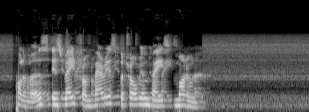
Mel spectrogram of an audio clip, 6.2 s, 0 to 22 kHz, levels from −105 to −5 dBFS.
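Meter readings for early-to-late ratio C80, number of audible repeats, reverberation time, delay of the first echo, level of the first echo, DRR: no reverb audible, 1, no reverb audible, 174 ms, −16.5 dB, no reverb audible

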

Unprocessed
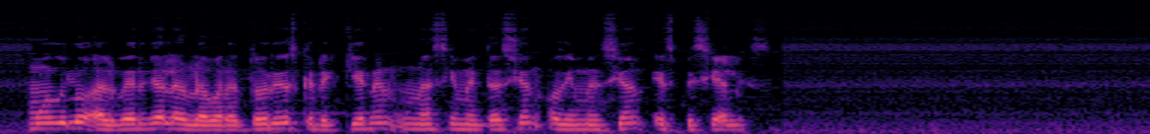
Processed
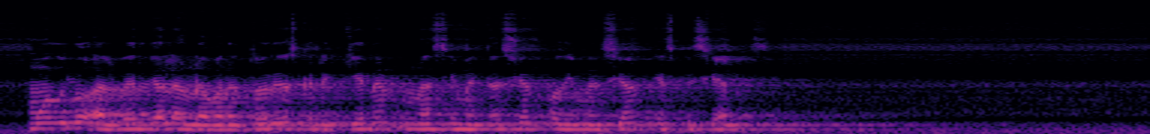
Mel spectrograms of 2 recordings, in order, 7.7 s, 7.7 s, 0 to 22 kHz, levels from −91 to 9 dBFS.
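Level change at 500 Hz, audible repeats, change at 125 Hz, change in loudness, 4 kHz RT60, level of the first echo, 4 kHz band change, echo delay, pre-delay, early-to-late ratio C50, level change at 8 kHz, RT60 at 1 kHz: −12.0 dB, 1, −0.5 dB, −8.5 dB, 1.4 s, −17.5 dB, −5.5 dB, 155 ms, 4 ms, 8.5 dB, −2.5 dB, 2.4 s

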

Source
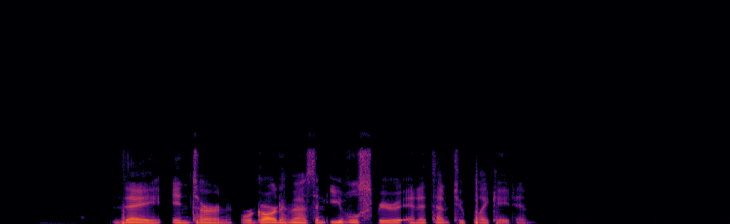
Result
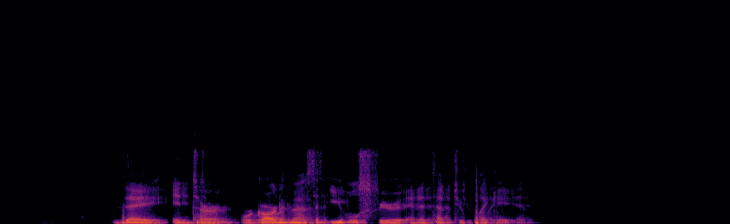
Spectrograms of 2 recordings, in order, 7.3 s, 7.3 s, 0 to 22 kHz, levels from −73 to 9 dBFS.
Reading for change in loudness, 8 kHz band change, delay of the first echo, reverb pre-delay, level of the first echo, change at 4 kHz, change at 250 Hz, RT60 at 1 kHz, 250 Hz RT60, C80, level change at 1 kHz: −3.5 dB, can't be measured, 41 ms, no reverb audible, −19.5 dB, −7.0 dB, −1.5 dB, no reverb audible, no reverb audible, no reverb audible, −7.0 dB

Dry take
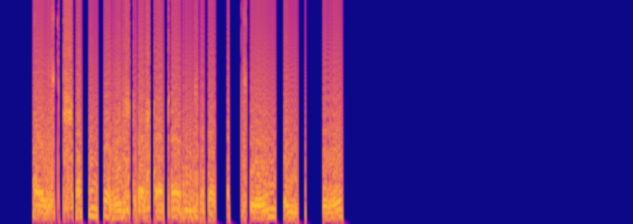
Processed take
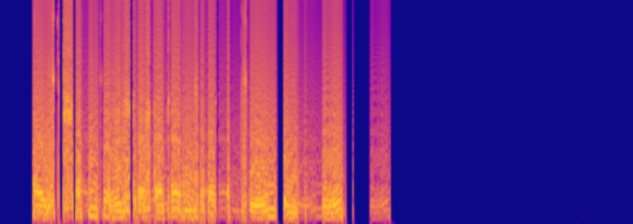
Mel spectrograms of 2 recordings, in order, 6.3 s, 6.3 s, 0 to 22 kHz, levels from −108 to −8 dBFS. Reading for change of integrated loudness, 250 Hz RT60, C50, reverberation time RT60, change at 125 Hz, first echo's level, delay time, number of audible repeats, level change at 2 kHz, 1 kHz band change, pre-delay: +2.5 dB, no reverb audible, no reverb audible, no reverb audible, +2.5 dB, −16.0 dB, 476 ms, 1, +2.5 dB, +2.5 dB, no reverb audible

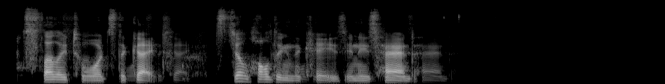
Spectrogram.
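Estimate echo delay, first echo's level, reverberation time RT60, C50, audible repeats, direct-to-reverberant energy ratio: 368 ms, −22.0 dB, no reverb audible, no reverb audible, 1, no reverb audible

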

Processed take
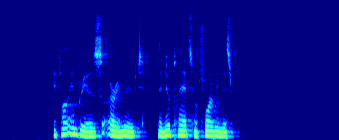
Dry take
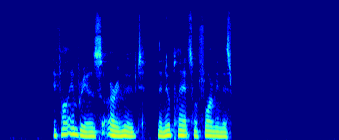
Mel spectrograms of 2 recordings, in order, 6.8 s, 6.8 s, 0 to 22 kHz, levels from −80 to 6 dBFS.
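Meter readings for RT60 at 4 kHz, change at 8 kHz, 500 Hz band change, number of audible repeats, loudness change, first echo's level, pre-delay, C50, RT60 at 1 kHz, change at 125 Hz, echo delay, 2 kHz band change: no reverb audible, −4.5 dB, −4.5 dB, 2, −3.5 dB, −17.5 dB, no reverb audible, no reverb audible, no reverb audible, −4.0 dB, 131 ms, −4.5 dB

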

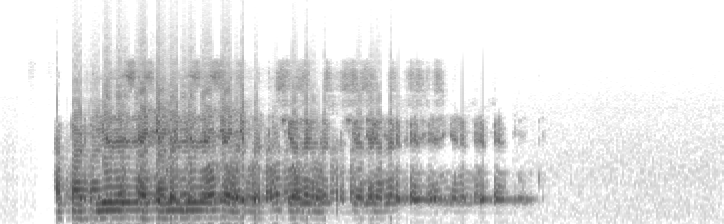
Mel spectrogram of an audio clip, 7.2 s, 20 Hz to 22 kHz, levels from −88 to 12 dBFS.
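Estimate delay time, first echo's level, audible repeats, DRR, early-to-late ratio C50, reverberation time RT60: 91 ms, −16.0 dB, 4, no reverb audible, no reverb audible, no reverb audible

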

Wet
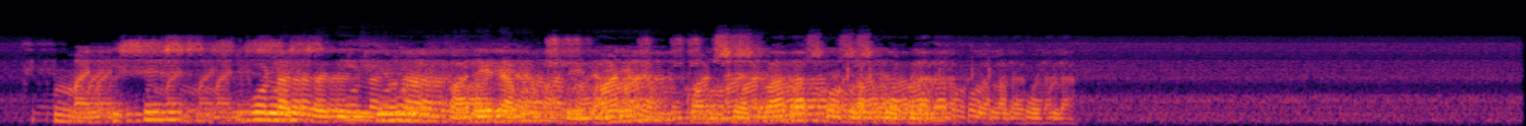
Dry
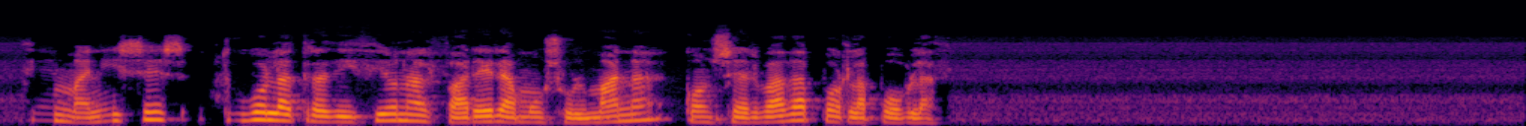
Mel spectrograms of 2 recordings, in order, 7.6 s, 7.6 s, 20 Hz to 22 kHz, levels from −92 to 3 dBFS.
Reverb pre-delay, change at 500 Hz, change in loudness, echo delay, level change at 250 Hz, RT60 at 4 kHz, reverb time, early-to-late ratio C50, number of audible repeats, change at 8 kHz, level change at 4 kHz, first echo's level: no reverb audible, +8.5 dB, +7.5 dB, 69 ms, +7.5 dB, no reverb audible, no reverb audible, no reverb audible, 6, can't be measured, +6.5 dB, −6.5 dB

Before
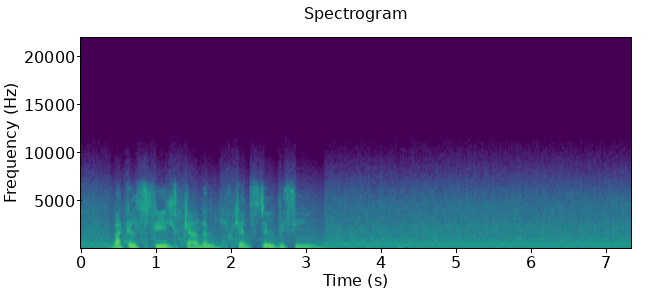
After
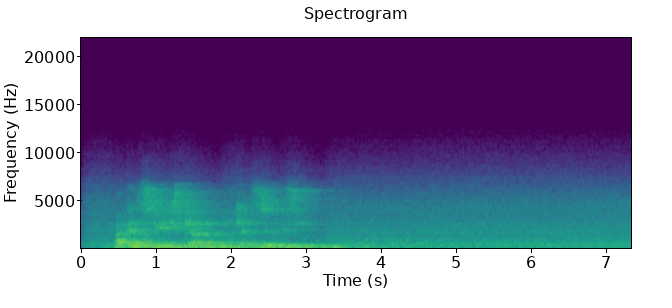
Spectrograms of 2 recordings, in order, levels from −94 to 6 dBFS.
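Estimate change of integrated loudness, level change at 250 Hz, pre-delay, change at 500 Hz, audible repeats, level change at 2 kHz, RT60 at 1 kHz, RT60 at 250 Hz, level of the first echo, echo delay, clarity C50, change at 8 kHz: +6.0 dB, +6.0 dB, 10 ms, +6.5 dB, no echo audible, +6.0 dB, 2.3 s, 3.0 s, no echo audible, no echo audible, −3.5 dB, can't be measured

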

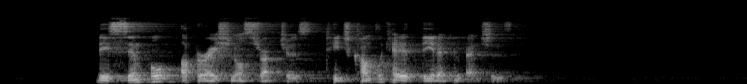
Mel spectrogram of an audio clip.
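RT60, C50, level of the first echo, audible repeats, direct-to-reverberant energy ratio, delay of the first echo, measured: 1.2 s, 13.0 dB, no echo audible, no echo audible, 10.0 dB, no echo audible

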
